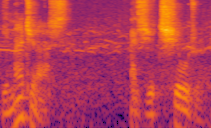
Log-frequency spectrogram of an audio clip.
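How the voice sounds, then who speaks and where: An exasperated castaway played by a man in a radio comedy, swearing as he argues. The voice is deep and extremely animated, over faint background noise. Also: unhurried, full character voice, poor audio. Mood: hesitant. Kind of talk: comic radio play acting.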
